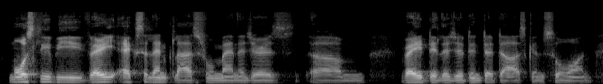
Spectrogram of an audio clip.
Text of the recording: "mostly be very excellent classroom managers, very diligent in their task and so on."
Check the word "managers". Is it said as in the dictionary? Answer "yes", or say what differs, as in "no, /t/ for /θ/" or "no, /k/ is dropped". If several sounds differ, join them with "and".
yes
